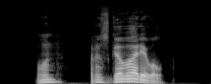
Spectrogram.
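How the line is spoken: Strangled voice. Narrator (Russian): произнесла Майка сдавленным голосом

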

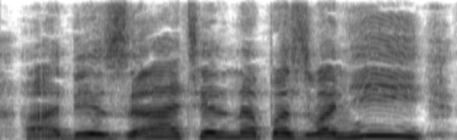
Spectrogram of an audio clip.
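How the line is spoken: Yell. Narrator (Russian): заорал Валька

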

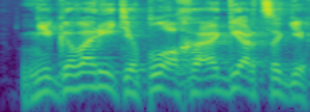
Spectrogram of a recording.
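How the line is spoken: Hoarse growl. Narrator (Russian): хрипло прорычал Гак

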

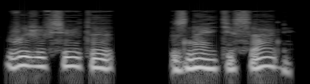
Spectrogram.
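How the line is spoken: Gentle old man. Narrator (Russian): ласково сказал старик

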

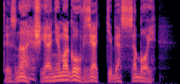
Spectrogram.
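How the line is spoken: Soft. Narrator (Russian): мягко сказал Боб

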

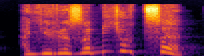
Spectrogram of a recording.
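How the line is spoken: Shrieked. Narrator (Russian): взвизгнула Гермиона

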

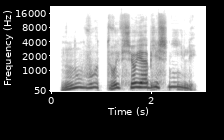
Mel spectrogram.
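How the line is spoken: Quiet, host speaking. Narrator (Russian): тихонько проговорил хозяин

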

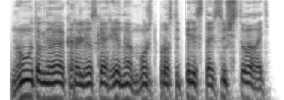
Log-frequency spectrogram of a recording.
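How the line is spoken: Man's wry snort. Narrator (Russian): хмыкнул мужичок

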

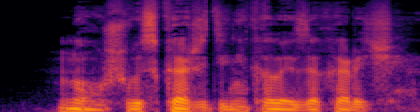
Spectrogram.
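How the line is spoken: Embarrassed fat man's mumble. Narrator (Russian): забормотал толстяк, смутившись, словно девушка

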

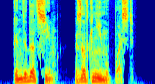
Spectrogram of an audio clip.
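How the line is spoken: Even, flat voice. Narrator (Russian): Ротмистер Чачу сказал ровным голосом

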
